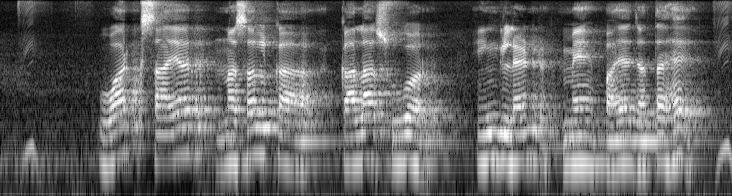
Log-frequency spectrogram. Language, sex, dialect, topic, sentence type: Hindi, male, Hindustani Malvi Khadi Boli, agriculture, statement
